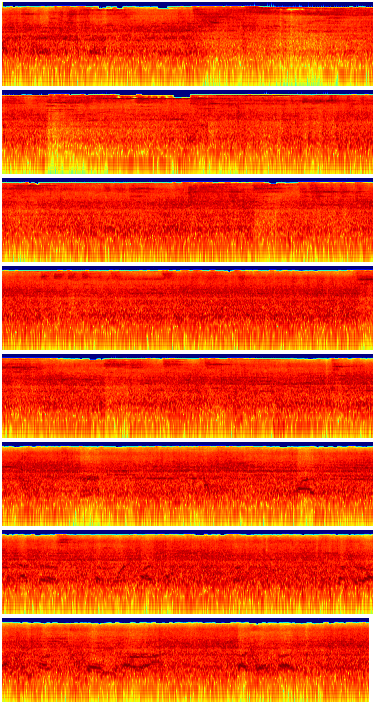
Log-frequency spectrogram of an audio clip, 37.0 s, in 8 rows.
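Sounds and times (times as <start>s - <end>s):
high wheel squeals: 0.6s - 14.7s, 18.3s - 29.4s.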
